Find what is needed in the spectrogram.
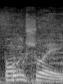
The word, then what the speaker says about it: Peng Shuai: Escuché notas donde su nombre lo pronuncia como Peng Shuai. – ¿Pong? – Sí. – Por más que se escriba Peng. Shui. – Bueno, sí, Peng Shuai.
